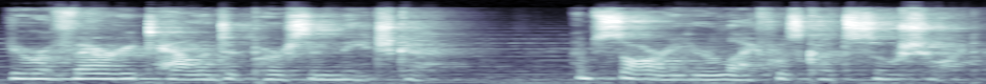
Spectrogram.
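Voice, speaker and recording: Adviser voiced by a woman, kind, steady, composed, reassuring, mid pitch, game character, music underneath. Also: moderate pace, reverberant, close to an everyday voice. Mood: compassionate. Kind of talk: video game voice acting.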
